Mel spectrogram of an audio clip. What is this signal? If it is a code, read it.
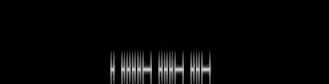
Morse code, heard as a keyed tone, about 44 wpm, 700 Hz. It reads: E4VU
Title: All Cut Numbers - 4-Digit 45wpm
